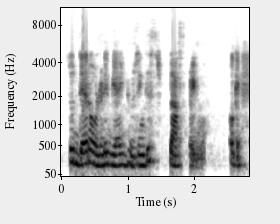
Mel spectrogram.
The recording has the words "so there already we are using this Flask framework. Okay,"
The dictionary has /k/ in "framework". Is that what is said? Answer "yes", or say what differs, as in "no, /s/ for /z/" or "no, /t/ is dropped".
no, /k/ is dropped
